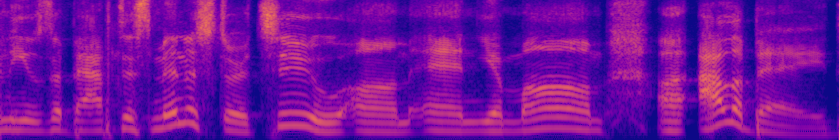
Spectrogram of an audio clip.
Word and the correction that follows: Alave: did I pronounce that right? Alabe? – Alavi. – Alavi. Oh, Alavi. Oh, Alavi. – Yes, Alavi. – A-L-A-V-E.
